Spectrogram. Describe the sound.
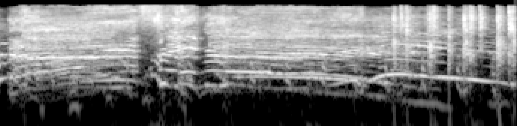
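A loud burst of spontaneous cheering from a morning show team, many voices whooping and yelling at once with sustained high-pitched shouts, some sharp clapping toward the end, continuous for a few seconds.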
